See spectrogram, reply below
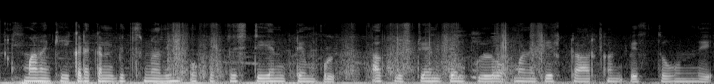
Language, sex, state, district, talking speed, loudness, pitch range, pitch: Telugu, male, Andhra Pradesh, Sri Satya Sai, 115 wpm, -18 LUFS, 130-145 Hz, 140 Hz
